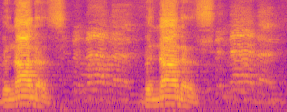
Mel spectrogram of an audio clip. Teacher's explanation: There's a schwa sound in the first A and the last A.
